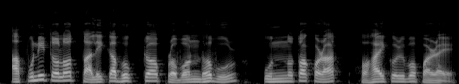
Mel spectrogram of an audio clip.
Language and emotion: Assamese, neutral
